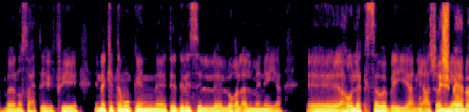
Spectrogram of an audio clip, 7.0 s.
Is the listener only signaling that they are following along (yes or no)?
yes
